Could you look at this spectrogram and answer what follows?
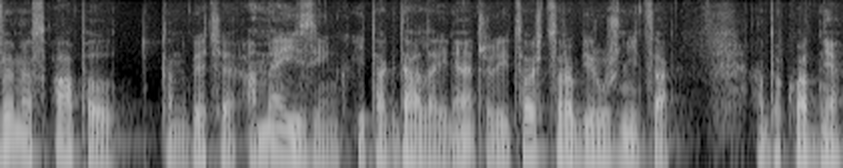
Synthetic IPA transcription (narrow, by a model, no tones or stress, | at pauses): vɘmɘsaplt̪ɛnvʲjɛt͡ɕɛʔamɛjzʲiŋkit̪aɡd̪alɛjɲɛt͡ʂɘlʲit̪sɔɕt̪sɔɾɔbʲiɾuʐɲit̪sa | ad̪ɔkwad̪ɲɛ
